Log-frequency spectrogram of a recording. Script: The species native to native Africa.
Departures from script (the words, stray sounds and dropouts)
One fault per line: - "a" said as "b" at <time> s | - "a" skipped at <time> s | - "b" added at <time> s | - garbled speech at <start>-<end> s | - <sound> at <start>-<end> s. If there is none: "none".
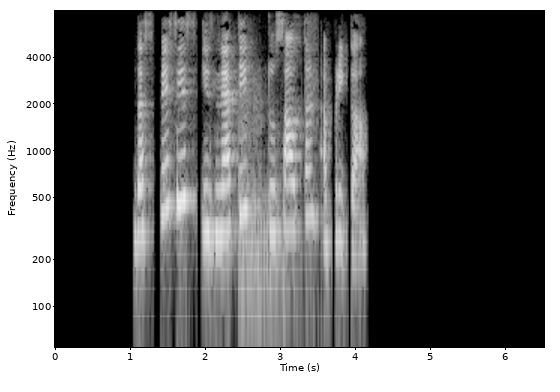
- "is" added at 1.9 s
- "native" said as "southern" at 2.9 s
